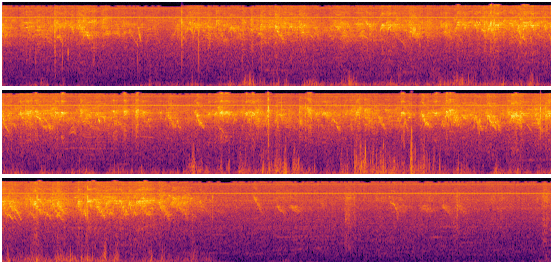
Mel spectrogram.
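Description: Many small birds chirping densely in the trees, with wind gusting on the microphone. Both stop abruptly about three-quarters of the way through, leaving a much quieter background.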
